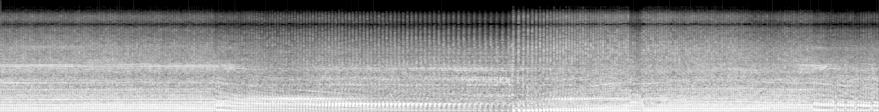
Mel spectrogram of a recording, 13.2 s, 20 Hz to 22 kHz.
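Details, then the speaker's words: Lincoln Weldanpower 150 welder-generator, probably 1980s, sat at least 12 years; after a carb check (bowl and main jet clean) the single-cylinder engine runs a loud, steady, even chuffing idle with no knocks. Normal idle; generator output still unverified. "It even idles. Nice. Now let's see if it makes power again. All right, so will it run? Yes."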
